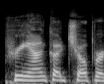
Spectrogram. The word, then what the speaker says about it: Priyanka Chopra: One of our listeners gave us the pronunciation, Priyanka Chopra, because I said if we have any chance of her saying hi, we have got to get the name.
